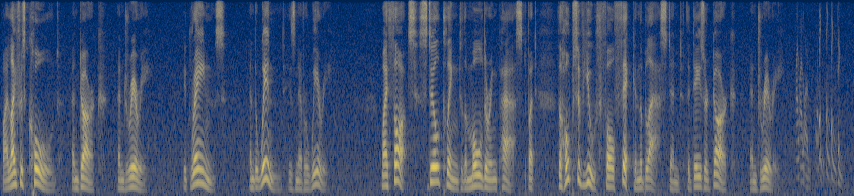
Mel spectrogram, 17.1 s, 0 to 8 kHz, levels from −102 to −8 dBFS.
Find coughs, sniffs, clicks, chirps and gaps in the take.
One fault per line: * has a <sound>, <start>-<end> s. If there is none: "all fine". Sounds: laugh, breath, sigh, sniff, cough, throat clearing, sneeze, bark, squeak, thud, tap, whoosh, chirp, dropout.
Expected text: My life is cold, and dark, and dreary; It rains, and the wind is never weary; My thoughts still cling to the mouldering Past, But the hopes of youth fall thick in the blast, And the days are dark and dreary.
* has a chirp, 15.9-16.9 s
